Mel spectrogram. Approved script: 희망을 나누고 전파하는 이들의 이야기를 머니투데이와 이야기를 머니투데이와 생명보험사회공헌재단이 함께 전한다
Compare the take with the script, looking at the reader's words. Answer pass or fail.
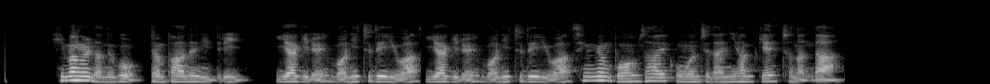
pass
